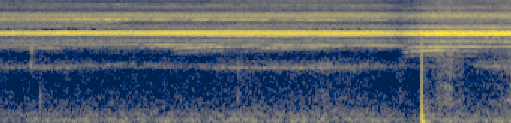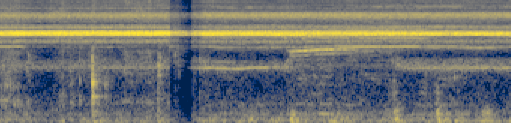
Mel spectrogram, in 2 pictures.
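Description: Tropical forest insects shrilling in a steady high-pitched drone, several pitches layered together, with faint scattered knocks underneath.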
